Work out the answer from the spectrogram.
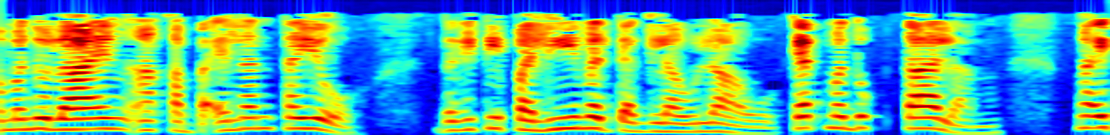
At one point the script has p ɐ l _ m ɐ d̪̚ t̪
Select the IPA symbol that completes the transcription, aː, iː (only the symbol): iː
